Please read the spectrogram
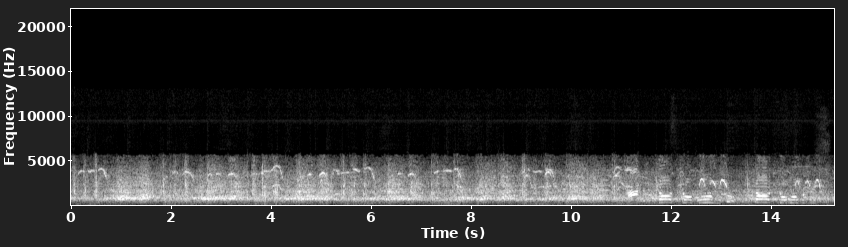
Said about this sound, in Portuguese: a torcida gritando, foi muito fantástico. O Maracanã lotado, é a torcida gritando isso e lá vai Pelé para cobrança para entrar para a história definida.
